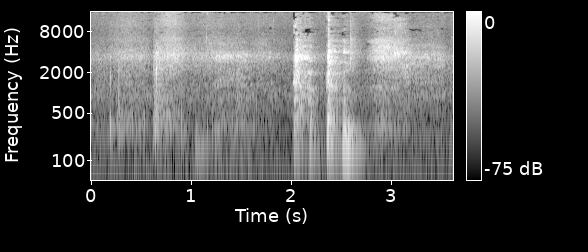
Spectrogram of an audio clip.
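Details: Three short, abrupt cough-like bursts over a quiet room background during a manual therapy lumbar twist demonstration on a table; a brief cough.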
